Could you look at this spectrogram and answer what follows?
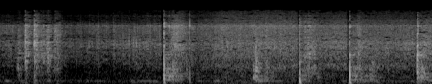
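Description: Cluster beans (gwar phali) are stirred in a hot, sizzling pan, with a spoon scraping and clanking against the metal several times over steady frying hiss.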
